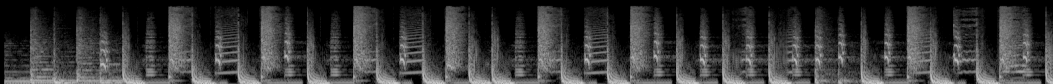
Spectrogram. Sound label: beat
